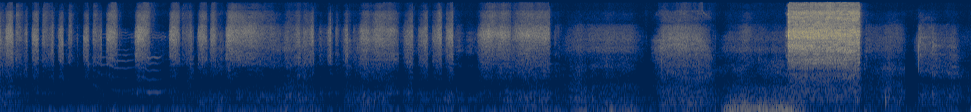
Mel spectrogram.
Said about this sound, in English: Just gonna spray some brake cleaner a bit to get rid of that stuff.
